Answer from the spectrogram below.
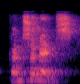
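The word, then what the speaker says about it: consulates: बेटा ये कंसल्टेंट्स क्या होते हैं, कंसल्टेंट नहीं, कंसलेट्स, सॉरी माय मिस्टेक, कंसलेट्स, थोड़ा ये अजीब प्रोनाउंसिएशन है इसका।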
